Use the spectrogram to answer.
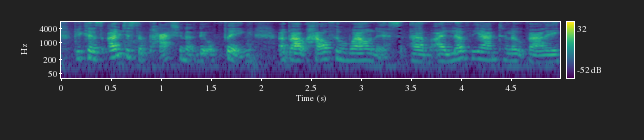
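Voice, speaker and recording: Noticeable background noise surrounds a woman speaking at a medium pitch. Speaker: holistic business owner. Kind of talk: interview. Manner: fast; animated.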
